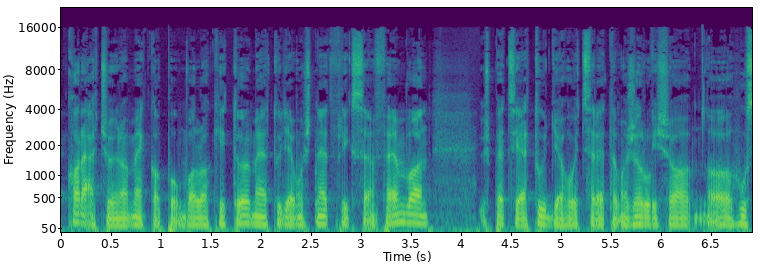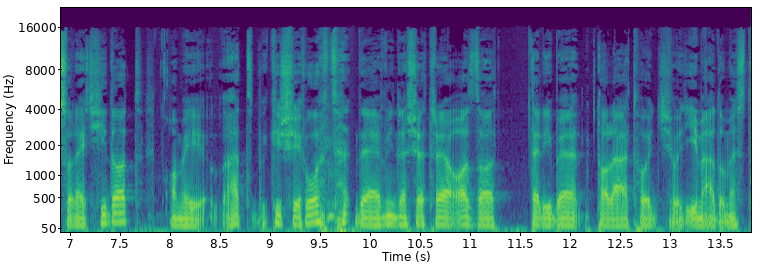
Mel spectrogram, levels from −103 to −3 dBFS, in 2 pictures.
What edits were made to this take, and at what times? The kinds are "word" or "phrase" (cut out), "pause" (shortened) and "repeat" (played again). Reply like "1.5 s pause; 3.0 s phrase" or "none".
4.2 s word; 5.9 s phrase; 9.3 s word; 9.8 s word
